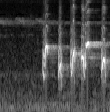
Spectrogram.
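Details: Stripe-throated bulbul song used to teach young birds and lure wild birds: a quick phrase of six or seven bubbly, rich whistled notes, rising and falling, in a quiet background.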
